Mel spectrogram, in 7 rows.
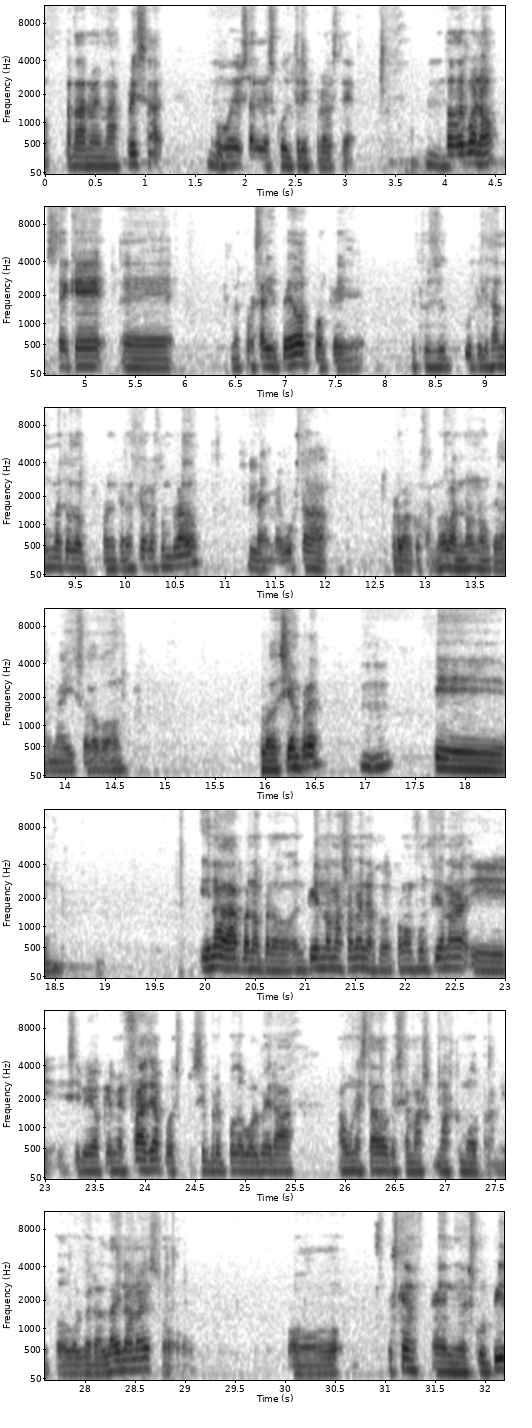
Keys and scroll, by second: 6.7-7.9 typing, 11.7-12.6 typing, 14.0 4, 18.1 s, 22.9 s, 29.0 shift+s, 29.8 s.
